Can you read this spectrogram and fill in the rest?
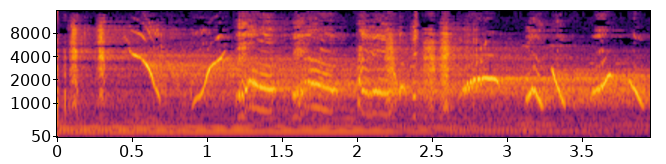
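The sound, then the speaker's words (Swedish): A lyrebird, an Australian bird species, pours out a loud, varied stream of mimicked calls, imitating many different sounds, including other bird species: sweeping whistles, rapid chirps and sharp clicking notes that shift constantly, with no one talking. “Lyrfåglar är en australiensisk fågelart och mest känd för sin förmåga att härma ljud i sin närmiljö.”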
